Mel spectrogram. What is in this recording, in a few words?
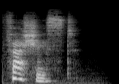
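"fascist", British English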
